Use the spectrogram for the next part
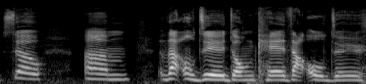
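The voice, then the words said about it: Scottish-accented cartoon ogre voice. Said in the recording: “So, that's Scottish. ... That's Shrek. ... The Shrek dialect, specifically. Yeah. It's its own dialect.”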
